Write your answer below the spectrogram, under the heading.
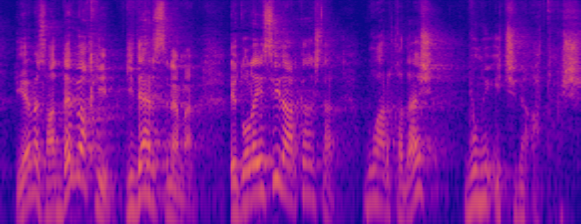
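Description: A man's high-pitched, animated voice with very wide pitch swings, moderate pace and audible room echo. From Turkey. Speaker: history teacher for exam prep. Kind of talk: lecture. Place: classroom.

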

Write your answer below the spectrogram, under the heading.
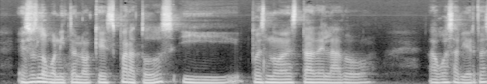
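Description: Against a quiet background, a man talks fairly quickly in a somewhat breathy voice with a dark, mellow tone and fairly even intonation. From Mexico. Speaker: open water swimmer; guest. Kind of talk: casual interview. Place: studio. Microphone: studio mic.

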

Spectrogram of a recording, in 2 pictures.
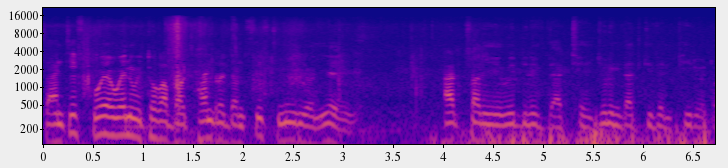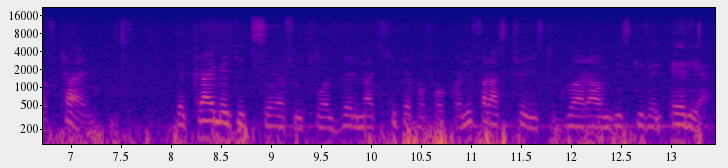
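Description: A man talks at a fairly quick pace in a medium pitch. His tone is dark and mellow, with fairly even intonation.

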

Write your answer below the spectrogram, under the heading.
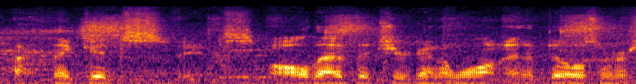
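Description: A man speaks fairly quickly while clear music plays behind him. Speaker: beer review host. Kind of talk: casual review chat. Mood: relaxed, cheerful. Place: bar. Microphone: lapel.

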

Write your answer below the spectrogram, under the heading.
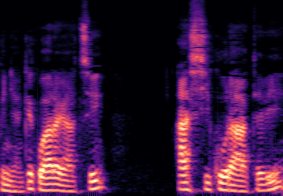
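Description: A man with a fairly low pitch speaks with ordinary pitch variation and a somewhat breathy quality. The background is quiet. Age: 40s. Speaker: spiritual coach. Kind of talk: live stream talk. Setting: live video stream. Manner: halting. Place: home room. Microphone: phone near.

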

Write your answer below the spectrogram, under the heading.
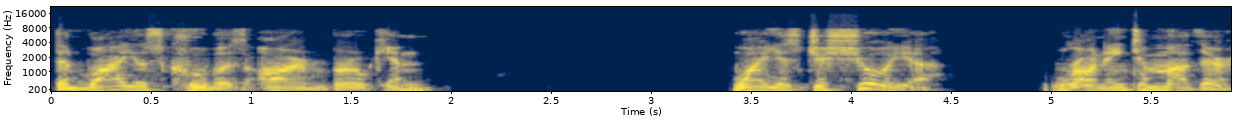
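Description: A man uses a put-on character voice, bright and sharp with a slightly husky edge, at medium pitch. He speaks slowly, with big pitch swings.

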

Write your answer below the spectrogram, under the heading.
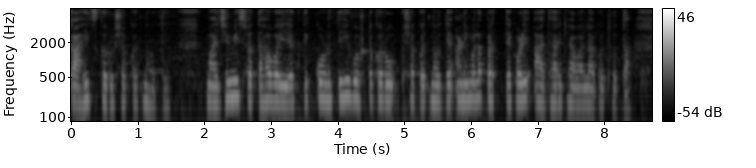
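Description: A woman talks at a medium pitch in a dark, mellow tone. Her intonation stays monotone and flat. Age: 50s. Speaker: patient. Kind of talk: testimony. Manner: halting.

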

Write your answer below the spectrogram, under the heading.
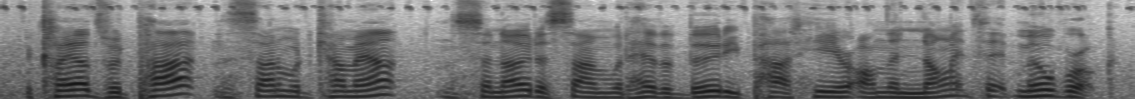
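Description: A man's high-pitched voice at a moderate pace, with ordinary pitch variation, hardly any pauses and noticeable background noise. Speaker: golf commentator. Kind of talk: live golf commentary over highlights. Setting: voiceover on highlight reel.

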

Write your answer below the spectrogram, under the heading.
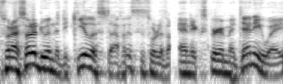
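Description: A man speaks with a General American accent and lively intonation. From US, Arizona. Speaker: keynote speaker and marketing author; keynote speaker. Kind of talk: casual interview. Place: home room.

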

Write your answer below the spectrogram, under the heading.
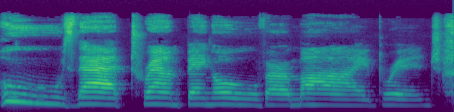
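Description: Very slowly, a put-on character voice that sounds female speaks at a medium pitch.

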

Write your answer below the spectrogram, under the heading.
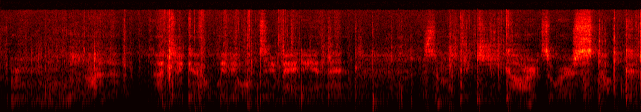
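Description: Someone whispers in a relaxed tone. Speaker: ASMR creator. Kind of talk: ASMR soft-spoken chat while playing a card game. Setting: home recording setup with microphone. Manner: soft-spoken, relaxed. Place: home room.

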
